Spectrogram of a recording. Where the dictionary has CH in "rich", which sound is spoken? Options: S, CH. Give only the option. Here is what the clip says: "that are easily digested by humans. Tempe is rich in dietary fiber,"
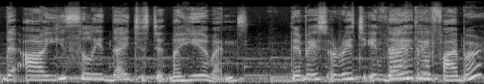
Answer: CH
